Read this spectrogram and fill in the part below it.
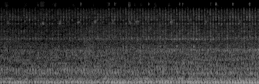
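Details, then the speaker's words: BMW 335i, high pressure fuel pump failing with codes, warm: even, smooth idle with light fast sewing-machine patter and no misses; engine runs well. "car runs flawless, man. Car runs really flawless. That sewing machine sound, y'all know how that go."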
